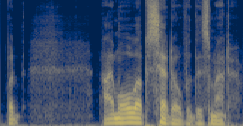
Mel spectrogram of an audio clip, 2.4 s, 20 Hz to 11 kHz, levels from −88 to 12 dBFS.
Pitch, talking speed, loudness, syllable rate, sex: 100 Hz, 200 wpm, -15 LUFS, 7.4 syllables/s, male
